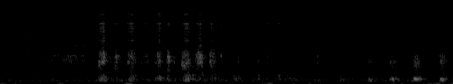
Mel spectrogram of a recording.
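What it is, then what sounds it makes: Scratch-art card being scratched. A wooden stylus scratches lines into a flat, black-coated scratch-art card page. A soft, steady rubbing gives way to a quick run of short, dry scraping strokes with a bright, rasping edge. The strokes then thin out into a few separate scratches toward the end.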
